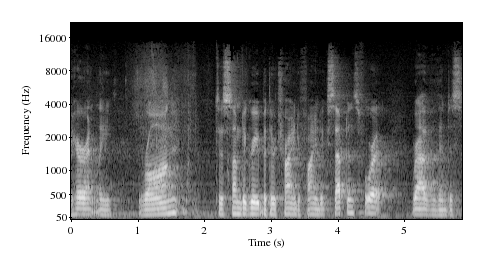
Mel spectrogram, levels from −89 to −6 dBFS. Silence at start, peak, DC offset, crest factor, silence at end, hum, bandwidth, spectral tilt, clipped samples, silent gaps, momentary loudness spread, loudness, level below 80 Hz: 0 s; -4 dBFS; under 0.1%; 18 dB; 0 s; none; 14.5 kHz; -5.5 dB/octave; under 0.1%; none; 15 LU; -22 LUFS; -50 dBFS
